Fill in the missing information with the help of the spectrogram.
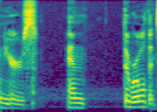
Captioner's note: speaking French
